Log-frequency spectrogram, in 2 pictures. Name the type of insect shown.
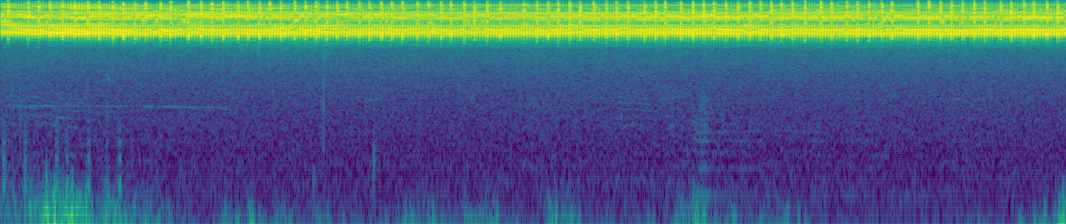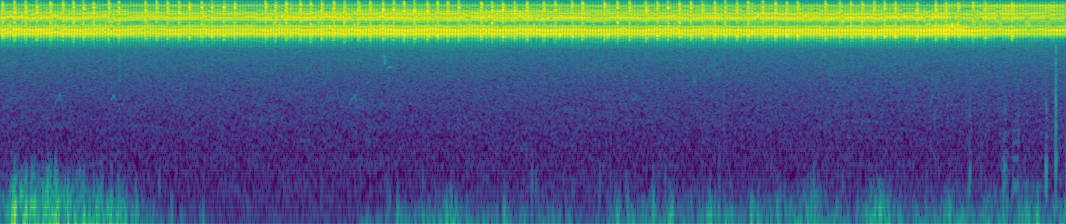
orthopteran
